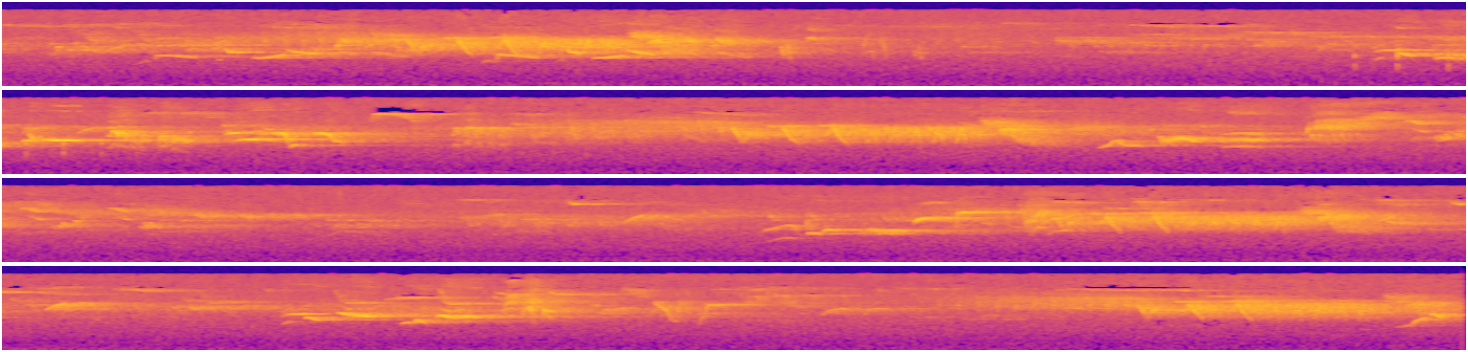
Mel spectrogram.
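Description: Songbirds singing, short chirping phrases recurring every few seconds, over a faint steady hiss.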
